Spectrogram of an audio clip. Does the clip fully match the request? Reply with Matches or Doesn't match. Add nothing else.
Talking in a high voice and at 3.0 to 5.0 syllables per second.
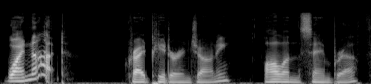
Doesn't match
